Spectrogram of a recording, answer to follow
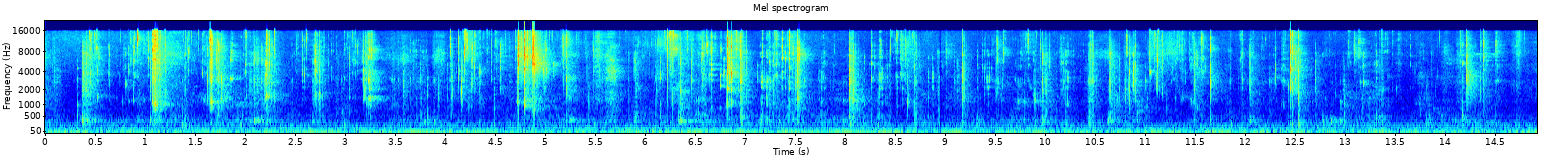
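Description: Close-miked eating of Magnum ice cream bars: the chocolate shell cracks in many sharp, irregular crackles, with chewing and wet mouth sounds in between.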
